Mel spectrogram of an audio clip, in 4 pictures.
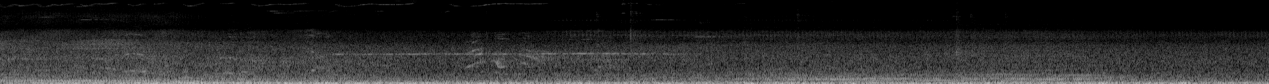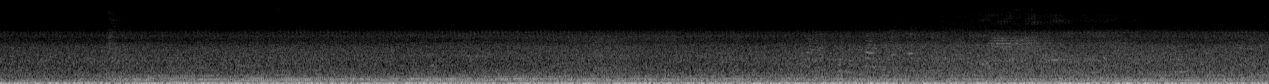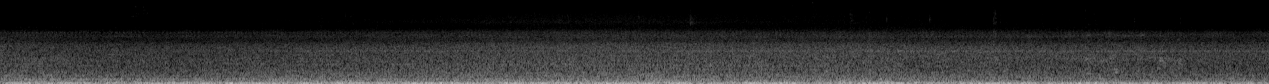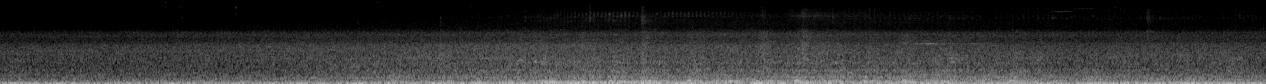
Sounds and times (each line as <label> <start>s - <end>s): Traffic noise 0.0s - 50.7s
